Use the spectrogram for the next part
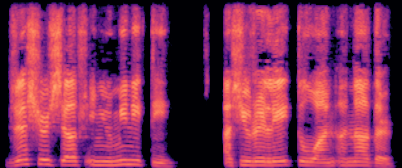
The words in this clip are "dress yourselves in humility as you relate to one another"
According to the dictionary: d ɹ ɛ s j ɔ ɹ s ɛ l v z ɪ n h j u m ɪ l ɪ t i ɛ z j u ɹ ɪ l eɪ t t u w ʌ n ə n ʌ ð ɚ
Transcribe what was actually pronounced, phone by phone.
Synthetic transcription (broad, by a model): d ɹ ɛ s j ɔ ɹ s ɛ l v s ɪ n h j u m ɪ n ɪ t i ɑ s j u ɹ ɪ l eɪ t t u w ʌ n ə n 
